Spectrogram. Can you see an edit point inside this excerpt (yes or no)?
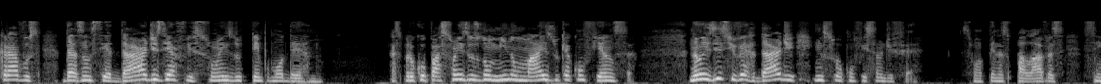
no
